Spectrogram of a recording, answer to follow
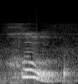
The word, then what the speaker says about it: हूँ: playing birds are chirping the last one is whom pronounced like this which means am when do you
